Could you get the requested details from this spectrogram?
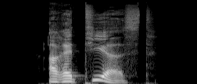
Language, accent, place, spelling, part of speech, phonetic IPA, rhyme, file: German, Germany, Berlin, arretierst, verb, [aʁəˈtiːɐ̯st], -iːɐ̯st, De-arretierst.ogg
- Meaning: second-person singular present of arretieren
